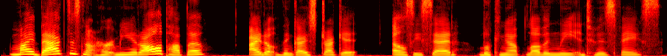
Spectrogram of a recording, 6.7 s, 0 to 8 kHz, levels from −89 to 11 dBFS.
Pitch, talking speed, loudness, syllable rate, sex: 235 Hz, 205 wpm, -20 LUFS, 5.3 syllables/s, female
